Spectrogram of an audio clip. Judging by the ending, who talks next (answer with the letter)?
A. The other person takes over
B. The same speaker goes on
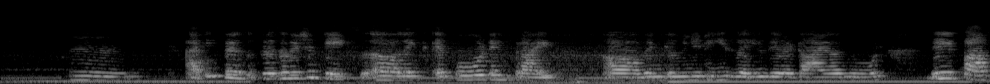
B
